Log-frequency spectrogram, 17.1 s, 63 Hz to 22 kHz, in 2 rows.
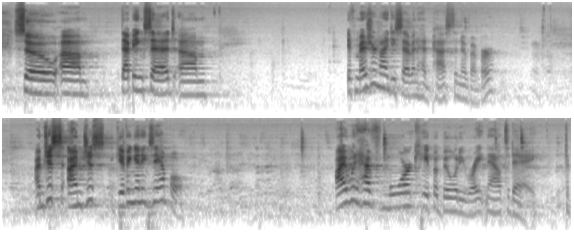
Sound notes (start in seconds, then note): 8.5 audience murmuring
